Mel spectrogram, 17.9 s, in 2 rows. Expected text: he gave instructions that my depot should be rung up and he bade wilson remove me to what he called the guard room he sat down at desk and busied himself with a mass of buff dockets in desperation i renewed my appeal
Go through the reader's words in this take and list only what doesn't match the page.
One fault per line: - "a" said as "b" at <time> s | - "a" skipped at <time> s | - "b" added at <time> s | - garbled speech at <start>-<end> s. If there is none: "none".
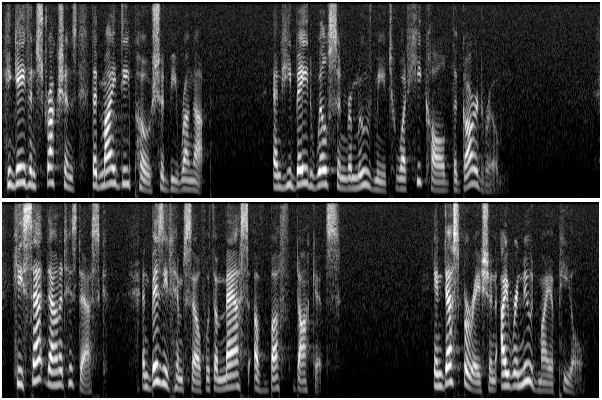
- "his" added at 9.9 s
